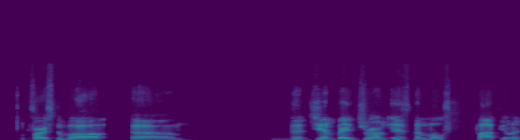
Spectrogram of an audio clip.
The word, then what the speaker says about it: djembe: about this drum here is actually called a jimbe it's spelled DJ e m b e but it's pronounced G the D and the J is R run together so you say jimbe okay and now that drum there do you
